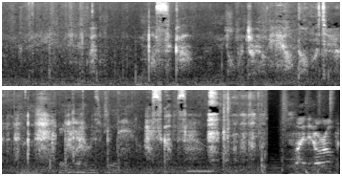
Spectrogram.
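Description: A woman whispering over background music.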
